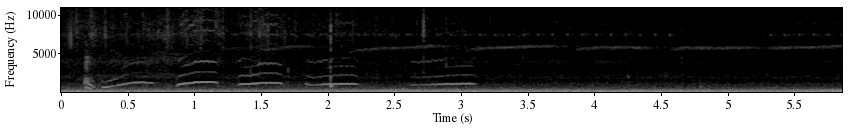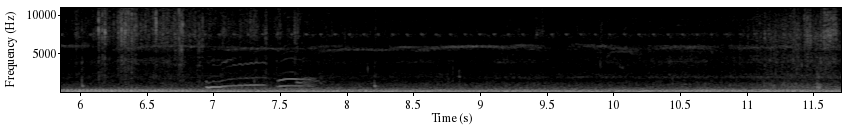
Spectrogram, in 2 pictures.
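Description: Baby macaque cooing: about five short, arched calls in a quick run, then two or three more a few seconds later. These are the plaintive contact calls an infant macaque gives when separated from its mother.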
